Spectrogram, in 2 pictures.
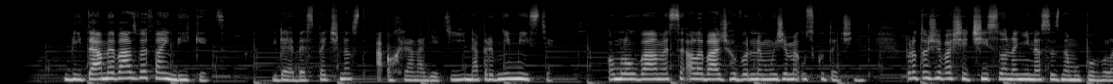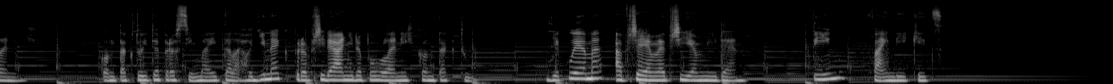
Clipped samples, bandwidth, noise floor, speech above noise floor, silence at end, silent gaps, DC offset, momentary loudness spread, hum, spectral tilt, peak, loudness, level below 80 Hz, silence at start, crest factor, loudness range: under 0.1%; 17 kHz; -72 dBFS; 47 dB; 1.7 s; none; under 0.1%; 16 LU; none; -5 dB/octave; -8 dBFS; -26 LUFS; -54 dBFS; 0.65 s; 18 dB; 6 LU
